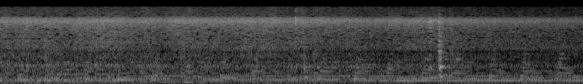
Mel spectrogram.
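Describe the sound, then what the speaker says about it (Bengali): Chopped tomatoes being stirred into egg curry masala in a pan, a steady broad sizzle running throughout with a few faint scraping clicks of the spoon, close and fairly loud, no talking. "এবার আমাদের টমেটো কুচি দিলাম আর ভালো করে নেড়ে চেড়ে নিলাম।"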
